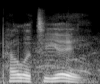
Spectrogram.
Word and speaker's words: Pelletier: baseball website, you'll see Pelletier wants his last name pronounced just like that, Pelletier. As he takes for a ball 2-0. It looks like Pelletier. It ends with an R, but it says on their website pronounced Pelletier.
